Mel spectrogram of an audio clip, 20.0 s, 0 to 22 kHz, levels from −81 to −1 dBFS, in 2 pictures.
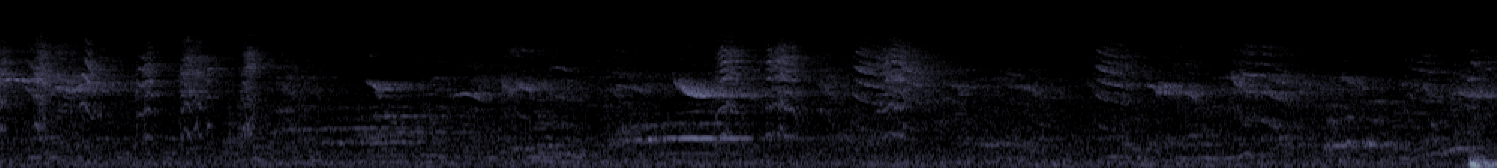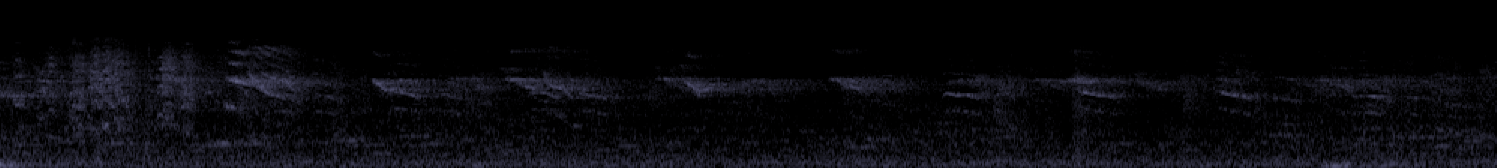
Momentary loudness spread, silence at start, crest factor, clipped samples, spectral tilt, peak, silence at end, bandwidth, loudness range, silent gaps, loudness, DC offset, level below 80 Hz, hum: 11 LU; 0 s; 24 dB; under 0.1%; -3 dB/octave; -30 dBFS; 0 s; 16 kHz; 7 LU; none; -53 LUFS; under 0.1%; -64 dBFS; none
